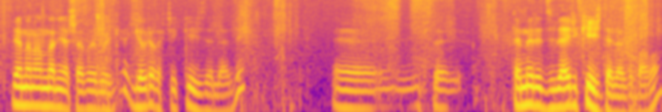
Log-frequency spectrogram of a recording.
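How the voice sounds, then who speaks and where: Moving at a fairly quick pace, a man talks at a medium pitch. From Dersim, eastern Turkey. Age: 60s. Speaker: interviewee, local elder. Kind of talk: interview, personal recollection. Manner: halting, many fillers.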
